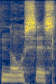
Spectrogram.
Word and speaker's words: gnosis: gnosis, by the way, this gnosis, Gnostic with the silent G in the beginning, this is the same word that we have the word knowledge today with K-N-O-W, and this is G-N-O.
